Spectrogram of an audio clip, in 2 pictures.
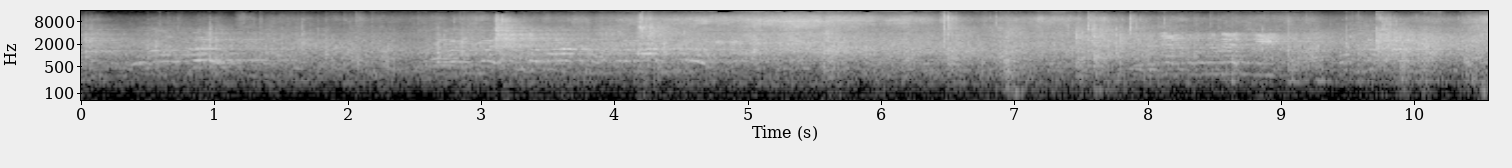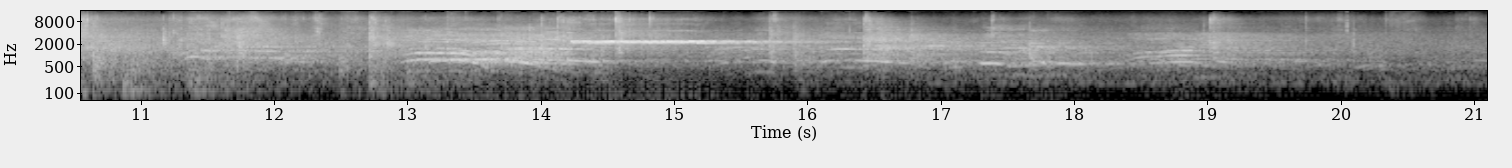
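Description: Young men shout and call out across an echoing rink.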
